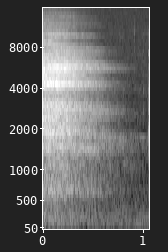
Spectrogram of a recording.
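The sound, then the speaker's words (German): A deep, slow exhale through the mouth during a guided relaxation breath: a loud, airy rush that gradually fades over about a second, alone and without talk. “vielleicht magst du einmal mit mir gemeinsam ganz tief über die Nase einatmen und über den Mund aus”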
